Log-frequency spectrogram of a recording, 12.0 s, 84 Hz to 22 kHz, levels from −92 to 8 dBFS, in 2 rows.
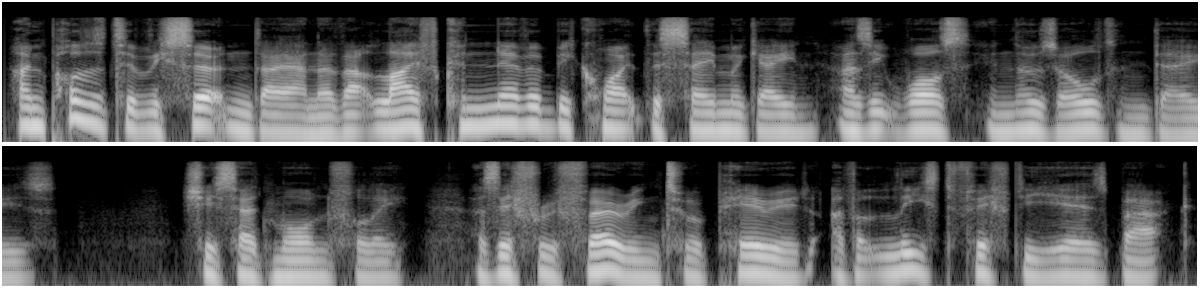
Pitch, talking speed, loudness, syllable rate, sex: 130 Hz, 175 wpm, -18 LUFS, 4.8 syllables/s, male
